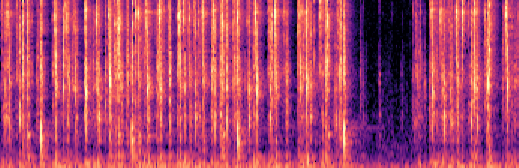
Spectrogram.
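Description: Both hands type continuously with their fingertips on a black plastic RGB mechanical keyboard with blue switches. The keystrokes are rapid, sharp and bright, with a short pause near the middle before the typing resumes.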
